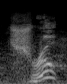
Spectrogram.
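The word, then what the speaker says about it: Throop: dis that and these and those we would pronounce the th but no it's troop we're in troop founded by Benjamin troop in 1882 I believe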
